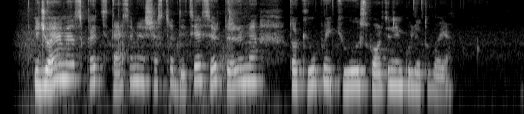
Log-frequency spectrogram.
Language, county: Lithuanian, Vilnius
